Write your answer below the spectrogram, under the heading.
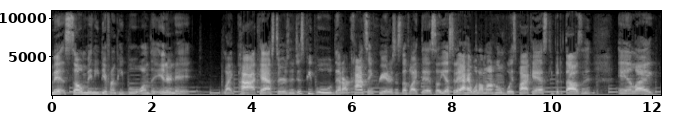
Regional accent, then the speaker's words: Detroit, Michigan, United States; I'm from Detroit. Every nigga from Detroit got hustle in their blood

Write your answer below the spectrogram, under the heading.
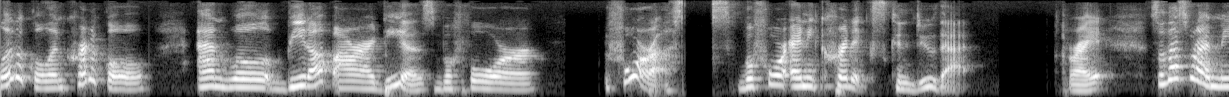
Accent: New York City, New York, United States; we're from New York City

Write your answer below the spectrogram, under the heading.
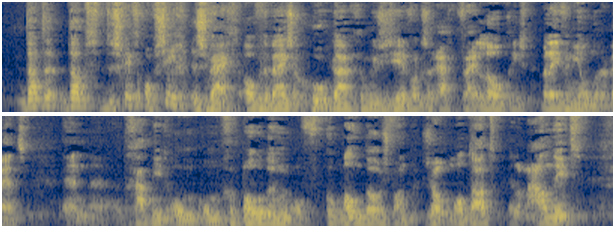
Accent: Netherlands; voor ons als als, als Nederlanders

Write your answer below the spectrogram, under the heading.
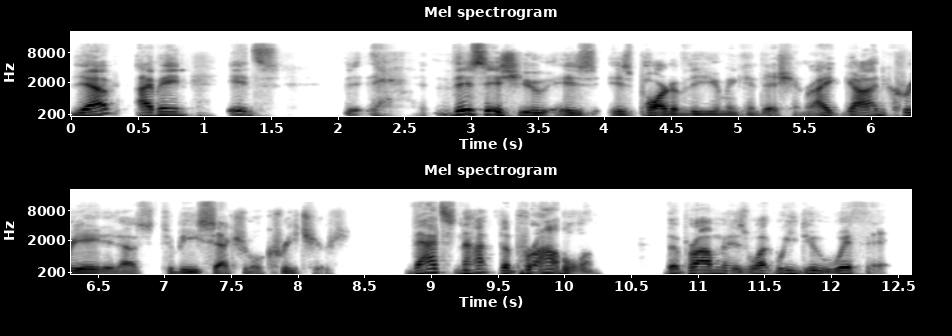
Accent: New York City, New York, United States; my kind of younger years when I grew up in New York City

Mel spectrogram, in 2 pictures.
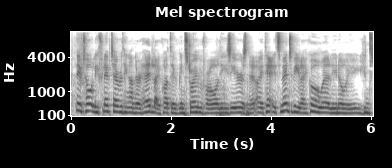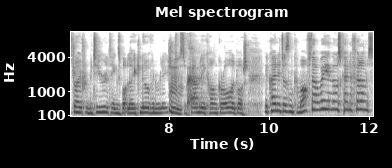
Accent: Ireland; we're both Irish.

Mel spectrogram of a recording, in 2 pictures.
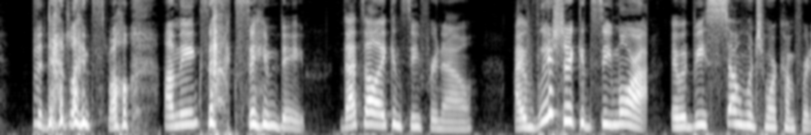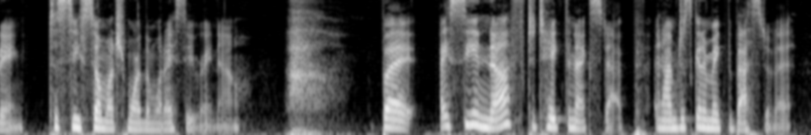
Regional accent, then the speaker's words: Canada; English is a second language; I literally was six years old and we had gotten to Canada and I was sitting in the ESL room

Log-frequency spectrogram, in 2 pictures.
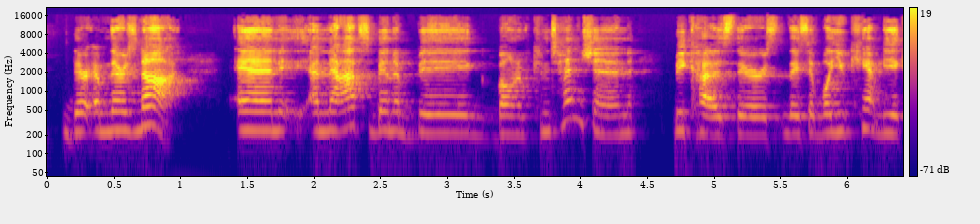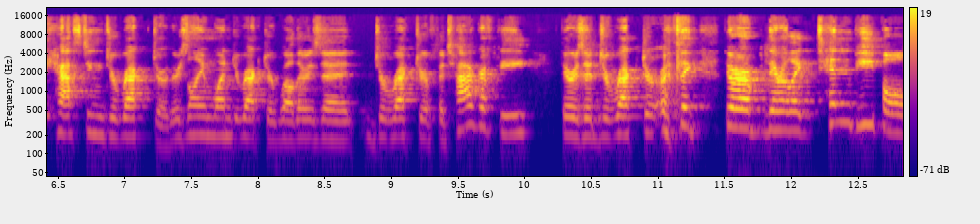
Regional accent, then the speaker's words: Danville, Illinois, United States; also born or lived in St. Louis, Missouri; now in Los Angeles, United States; dick van dyke earlier being from my hometown

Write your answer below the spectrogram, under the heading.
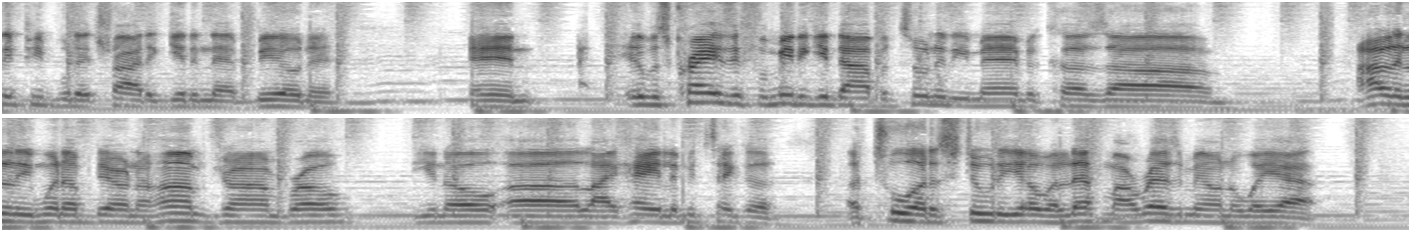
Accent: Tallahassee, Florida, United States; I'm originally from Tallahassee, Florida

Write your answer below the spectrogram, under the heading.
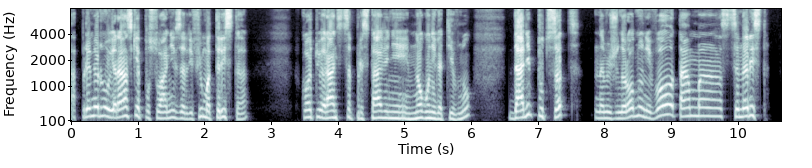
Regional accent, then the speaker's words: Asenovgrad, Plovdiv Province, Bulgaria; аз съм от Аселнов град, често хода в Пловдив

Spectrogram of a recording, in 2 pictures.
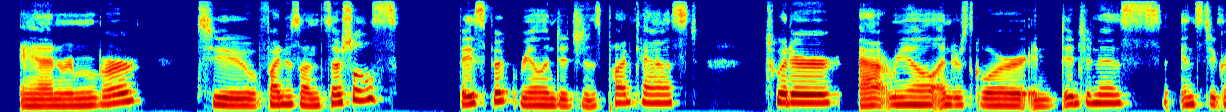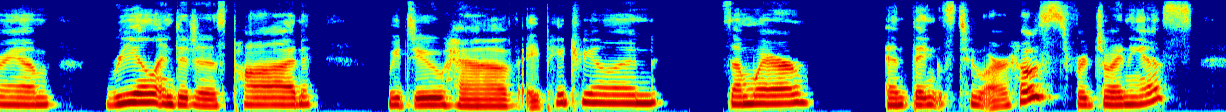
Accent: Oklahoma, United States; I grew up in Oklahoma

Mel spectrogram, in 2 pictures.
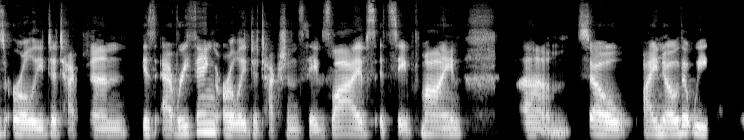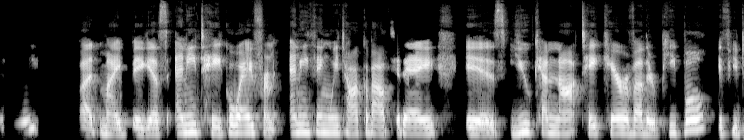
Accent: Philadelphia, Pennsylvania, United States; moved away as an adult; I am born and raised in Philadelphia. I've lived in lots of other places, but I have been back in Philly with my family probably about 12 years now.

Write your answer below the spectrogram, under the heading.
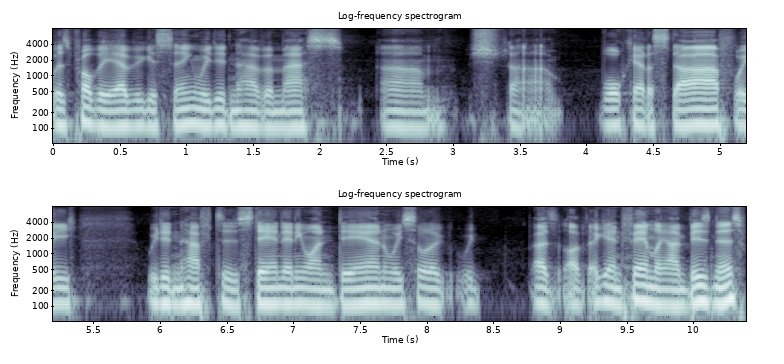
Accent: Toowoomba, Queensland, Australia; I come from Toowoomba, so I'm pretty much born and bred in Toowoomba.

